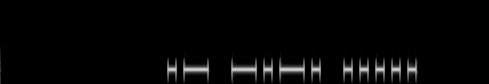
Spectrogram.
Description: Morse code, heard as a keyed tone, about 15 wpm, 700 Hz. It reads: AC5
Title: USA Call Sign Prefixes - Repeated 2x - 15wpm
